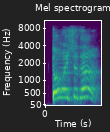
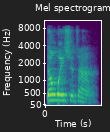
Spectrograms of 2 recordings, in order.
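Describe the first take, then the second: First: DON'T WASTE YOUR TIME pitched high, insistent; emphatic repeat. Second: Said in the usual way. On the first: Real, not acted. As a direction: drive home "Don't waste your time" in a much higher voice.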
